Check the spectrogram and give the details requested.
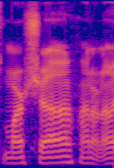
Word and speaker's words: Marcia: The little boy said Marsha and it's Marcia, right? It's I guess it's Marsha.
